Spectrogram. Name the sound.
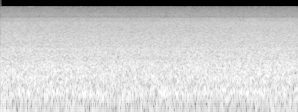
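flowing river water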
